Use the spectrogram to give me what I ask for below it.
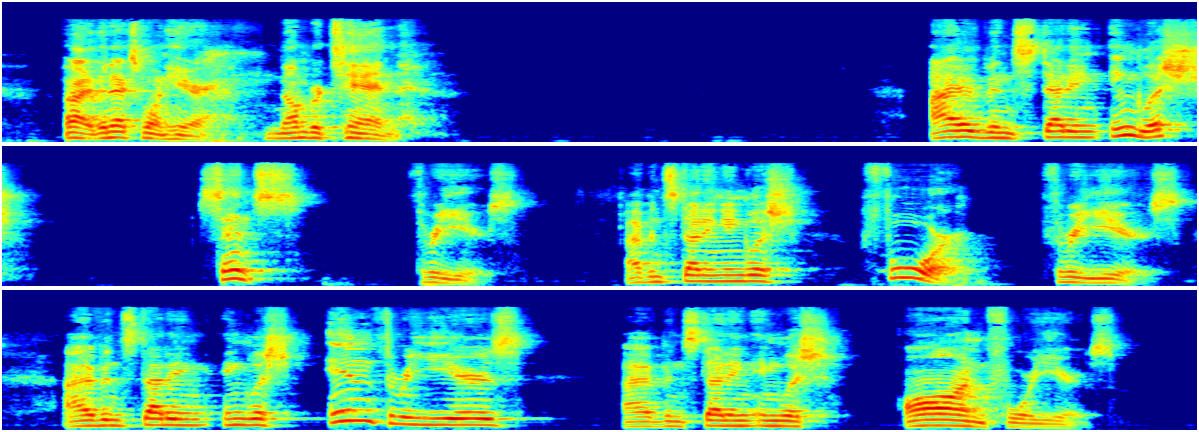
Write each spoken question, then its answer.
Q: I have been studying English since three years.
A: I have been studying English for three years.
